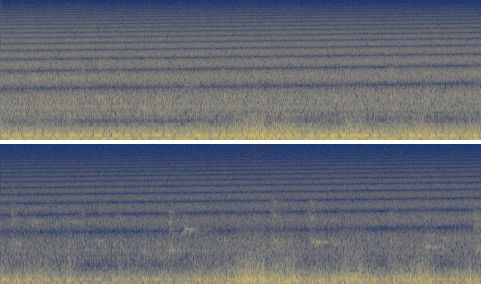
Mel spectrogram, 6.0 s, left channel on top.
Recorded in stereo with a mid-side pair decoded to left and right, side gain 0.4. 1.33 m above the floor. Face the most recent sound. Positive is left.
turn(degrees=55)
